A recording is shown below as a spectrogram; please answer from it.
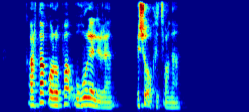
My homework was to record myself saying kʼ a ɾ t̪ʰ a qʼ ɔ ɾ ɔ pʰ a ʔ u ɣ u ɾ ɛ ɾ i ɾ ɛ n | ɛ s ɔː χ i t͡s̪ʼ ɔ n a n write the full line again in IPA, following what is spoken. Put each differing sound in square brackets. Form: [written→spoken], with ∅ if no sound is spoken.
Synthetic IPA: kʼ a ɾ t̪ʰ a qʼ ɔ ɾ ɔ pʰ a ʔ u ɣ u ɾ ɛ [ɾ→l] i ɾ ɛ n | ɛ [s→ʃ] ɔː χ i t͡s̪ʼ ɔ n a n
